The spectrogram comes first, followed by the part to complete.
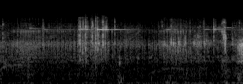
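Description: Metal ropes-course safety carabiners clinking and scraping against a steel cable as the climber moves along, with a cluster of clinks about a second in and a few more near the end.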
